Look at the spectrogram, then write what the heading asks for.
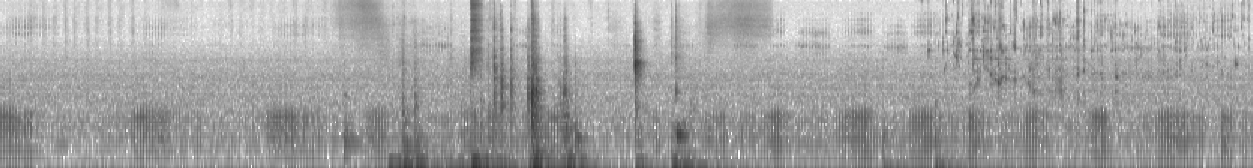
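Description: A cat purring close by, a soft rhythmic rumbling in slow repeated cycles, with occasional clicks and rustling over the top.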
